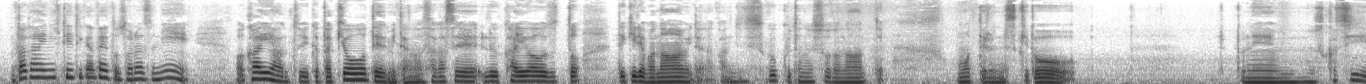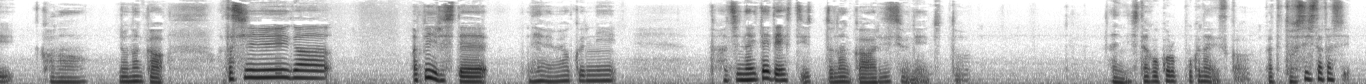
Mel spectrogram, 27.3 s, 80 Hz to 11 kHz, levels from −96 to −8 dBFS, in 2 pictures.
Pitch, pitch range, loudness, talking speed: 145 Hz, 125-180 Hz, -29 LUFS, 325 characters per minute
